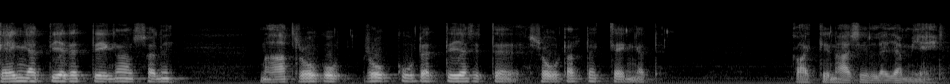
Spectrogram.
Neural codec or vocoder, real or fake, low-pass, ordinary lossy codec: none; real; 7.2 kHz; none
